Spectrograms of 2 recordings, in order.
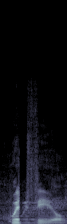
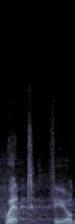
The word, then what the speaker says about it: Whitefield: the story about George Whitefield it's spelled whi te but pronounced wit field not white field George Whitfield was a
